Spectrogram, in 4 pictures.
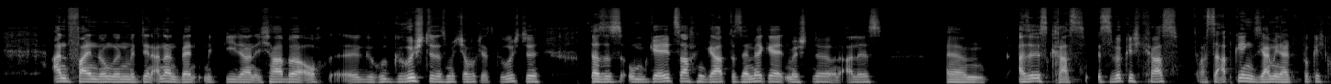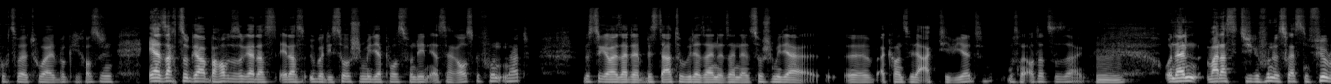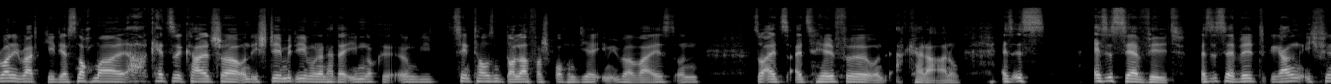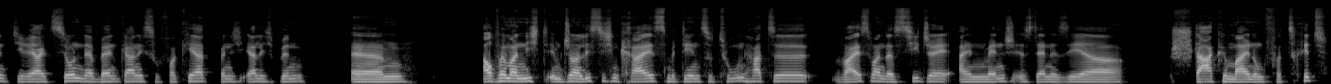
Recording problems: none

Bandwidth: 14.5 kHz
